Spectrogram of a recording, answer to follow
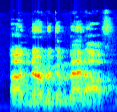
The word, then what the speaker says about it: Nurmagomedov: Nurmagomedov. That's exactly how you say it. I don't want to pronounce it wrong because I respect them.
